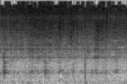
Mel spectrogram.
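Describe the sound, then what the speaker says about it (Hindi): Garlic and onion fry in hot coconut oil, a soft, steady sizzle with light stirring scrapes, heard close and quiet without talk. "लीजिए, गरम हो गया, तो अब हम इसके अंदर डाल रहे हैं गार्लिक और प्याज"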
